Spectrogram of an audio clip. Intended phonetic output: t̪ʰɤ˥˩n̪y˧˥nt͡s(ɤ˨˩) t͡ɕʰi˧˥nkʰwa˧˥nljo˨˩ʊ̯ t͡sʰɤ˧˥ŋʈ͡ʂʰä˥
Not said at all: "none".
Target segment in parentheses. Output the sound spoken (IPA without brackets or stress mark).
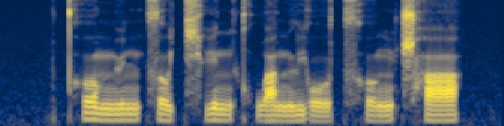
ɤ˨˩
